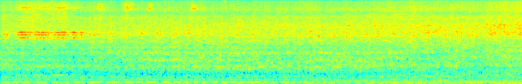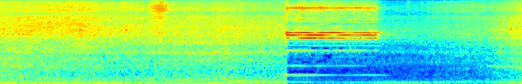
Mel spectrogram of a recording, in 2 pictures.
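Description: Heavy truck engine running steadily. About eight seconds in, the engine sound cuts off abruptly and a vehicle horn sounds for about a second.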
